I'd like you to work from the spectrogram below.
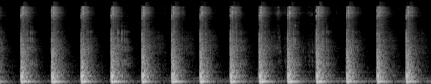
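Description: Nine sharp, evenly spaced hammer blows ring out on a craft desk at about two per second, each loud strike followed by a short rattle of loose items.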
